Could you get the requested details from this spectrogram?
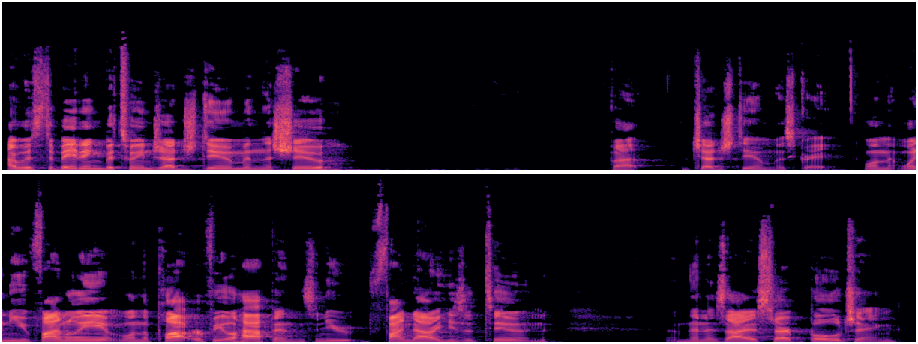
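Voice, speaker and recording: Upbeat dude, bright voice, laughs a lot, middle pitch. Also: male voice, steady tone, normal speed, clear, resonant tone. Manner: enthusiastic, laughing. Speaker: co-host. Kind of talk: casual chat.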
